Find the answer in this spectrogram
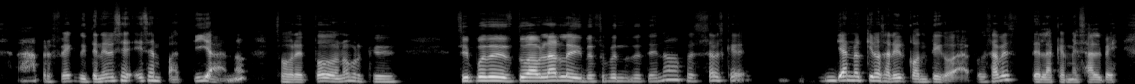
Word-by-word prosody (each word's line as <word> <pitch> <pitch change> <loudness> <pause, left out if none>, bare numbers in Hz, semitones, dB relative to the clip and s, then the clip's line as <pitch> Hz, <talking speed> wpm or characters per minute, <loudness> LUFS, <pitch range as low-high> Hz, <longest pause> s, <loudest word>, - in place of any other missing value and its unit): Ah, - - -8
perfecto". 140 +3 -6
Y - - -7
tener 135 +5 -1
ese 170 -1 -2
esa 160 +4 -4
empatía, 160 0 -3
¿no? 260 +8 -8 0.2
Sobre 115 -2 -2
todo, 140 +5 +2
¿no? 165 - -4
Porque 130 -5 -5 0.6
sí 165 - +3
puedes 175 -2 +7
tú 170 +2 +5
hablarle 175 +1 +6
y 150 - +1
despues, 145 +2 -5
de 145 - -8
que: 145 +1 -9
"No, 210 +3 -4
pues, 150 -2 -9
¿sabes 180 - -4
qué? 185 - -8 0.7
Ya 175 +3 +3
no 180 -1 -1
quiero 180 -2 +2
salir 150 +1 0
contigo". 125 -2 -3
"Ah - - -8
pues, 120 0 -12
¿sabes? 215 +1 0
De - - -1
la 110 -1 -2
que 110 - -6
me 110 0 -6
salvé". 110 0 -4
155 Hz, 195 wpm, -21 LUFS, 130-175 Hz, 0.7 s, puedes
